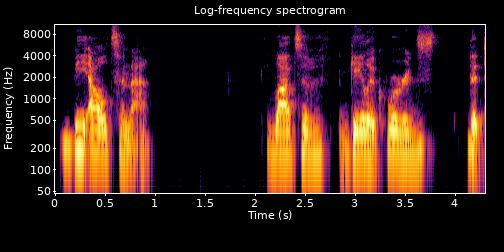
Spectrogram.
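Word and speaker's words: Bealtaine: probably seen that word it's spelled as if it were pronounced Beltane but the gaelic pronunciation is BL tuna lots of gaelic words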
